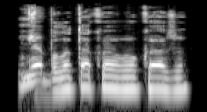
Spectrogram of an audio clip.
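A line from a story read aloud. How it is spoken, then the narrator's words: Calm merchant. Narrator (Russian): отвечал купец спокойно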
